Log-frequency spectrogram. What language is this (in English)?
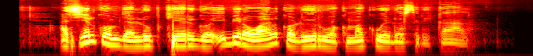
Luo (Kenya and Tanzania)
